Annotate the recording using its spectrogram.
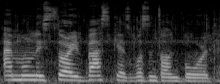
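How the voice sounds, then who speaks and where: A woman playing a resolute, composed young female assassin in a video game, speaking in a measured way. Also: on the low side, fairly bright tone, slight background noise, natural voice. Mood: determined. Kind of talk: video game cutscene acting.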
